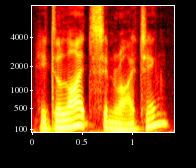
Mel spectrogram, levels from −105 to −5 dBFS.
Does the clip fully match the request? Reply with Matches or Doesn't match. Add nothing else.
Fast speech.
Doesn't match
